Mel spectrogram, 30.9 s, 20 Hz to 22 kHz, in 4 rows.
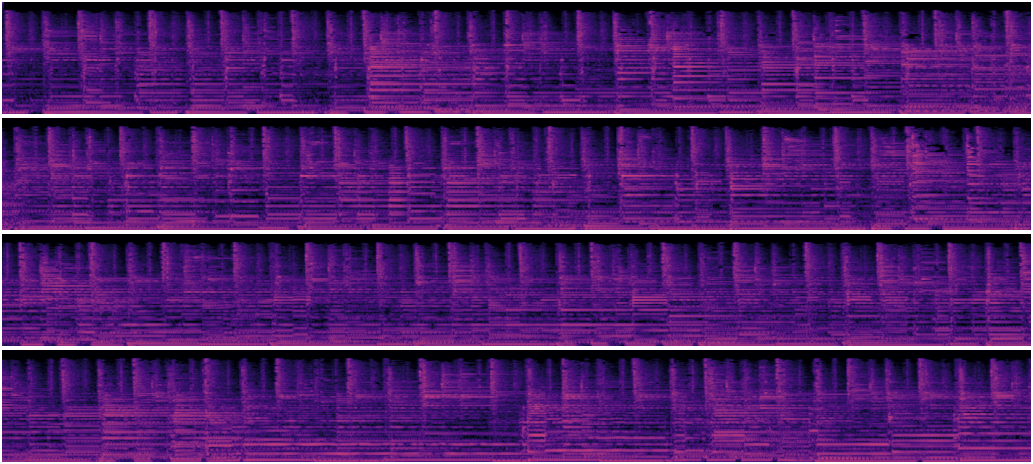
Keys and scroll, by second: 1.9-5.5 typing.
